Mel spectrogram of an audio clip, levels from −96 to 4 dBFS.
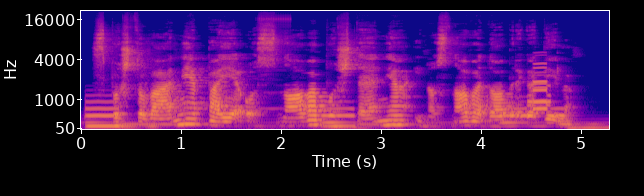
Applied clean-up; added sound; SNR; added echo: classical method log-MMSE.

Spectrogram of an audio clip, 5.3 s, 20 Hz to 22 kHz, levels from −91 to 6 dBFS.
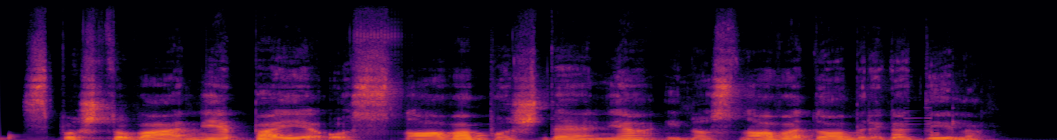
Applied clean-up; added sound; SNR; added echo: neural mask model DeepFilterNet 3.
